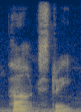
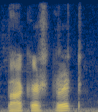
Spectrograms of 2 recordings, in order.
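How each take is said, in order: First: Park is said as one syllable. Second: Park is said as two syllables.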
